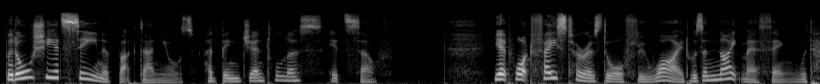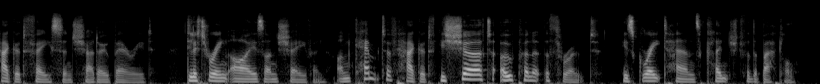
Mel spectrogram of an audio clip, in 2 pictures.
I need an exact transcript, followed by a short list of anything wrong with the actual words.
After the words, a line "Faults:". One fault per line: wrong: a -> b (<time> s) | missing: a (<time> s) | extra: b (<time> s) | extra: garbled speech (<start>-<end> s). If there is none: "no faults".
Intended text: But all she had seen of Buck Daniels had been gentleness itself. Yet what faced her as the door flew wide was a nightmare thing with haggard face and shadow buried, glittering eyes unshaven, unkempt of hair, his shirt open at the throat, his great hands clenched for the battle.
But all she had seen of Buck Daniels had been gentleness itself. Yet what faced her as door flew wide was a nightmare thing with haggard face and shadow buried, glittering eyes unshaven, unkempt of haggard, his shirt open at the throat, his great hands clenched for the battle.
Faults:
missing: the (6.0 s)
wrong: hair -> haggard (12.2 s)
